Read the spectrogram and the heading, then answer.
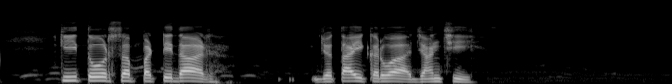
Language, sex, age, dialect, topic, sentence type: Magahi, male, 36-40, Northeastern/Surjapuri, agriculture, statement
